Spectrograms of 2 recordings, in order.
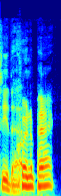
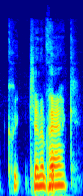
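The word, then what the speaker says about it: Quinnipiac: Uh, Kinnipiaak University poll. How do you pronounce that? Quinnipac. Kinnipac.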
